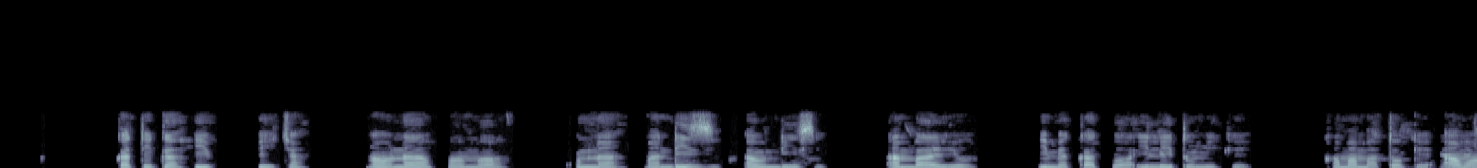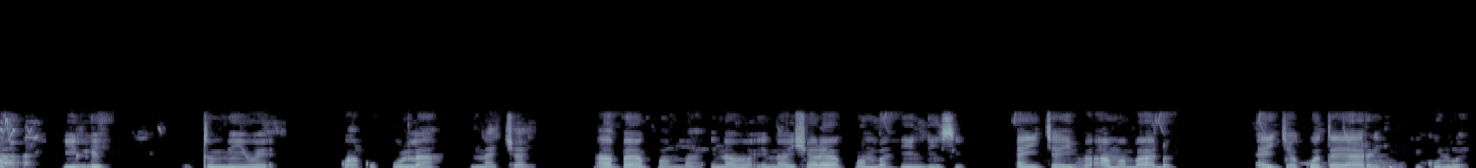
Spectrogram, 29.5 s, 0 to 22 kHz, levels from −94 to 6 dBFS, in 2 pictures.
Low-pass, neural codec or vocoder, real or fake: 7.2 kHz; none; real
